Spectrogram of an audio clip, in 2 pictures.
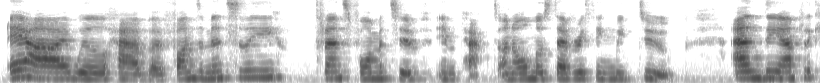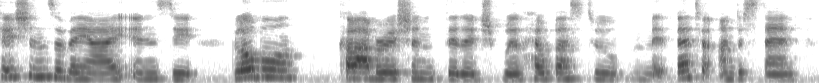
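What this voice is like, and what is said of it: Imitation of Klaus Schwab's accent. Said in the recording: “I can't do his accent anymore... I tried. That was the best I can do.”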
